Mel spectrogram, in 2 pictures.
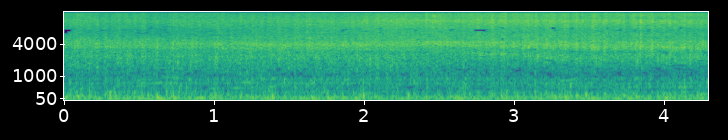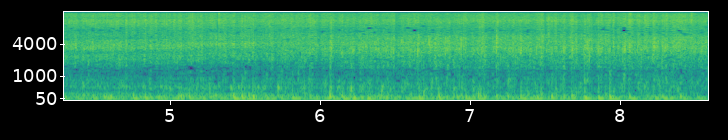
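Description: An engine idling steadily, a continuous low rumble.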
